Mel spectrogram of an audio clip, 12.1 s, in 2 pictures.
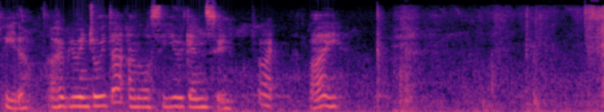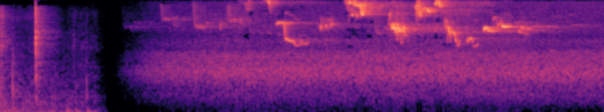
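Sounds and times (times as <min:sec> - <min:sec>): small birds chirping: 0:07.6 - 0:12.0.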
